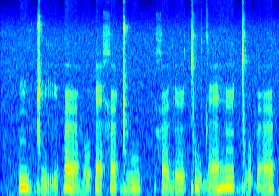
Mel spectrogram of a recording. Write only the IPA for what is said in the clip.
nʲ o̤˥˩ ɡ͡ǁ ø˧ rʲ ə˩ p œː˥˩ ɦ o˩ ʔ ɛ˥˩ x œ˥˩ ɡ͡ǁ u˥ | x œ˩ r øː˧ ǀ u˥˩ d ɛː˩˥ ɦ øː˥ ɡ͡ǀ o˩˥ ɓ œ˩˥

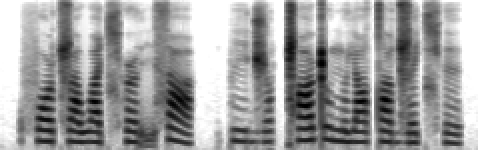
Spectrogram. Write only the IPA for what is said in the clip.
f ɔ ʈ͡ʂ ɑ w ɑ t͡ɕʰ ə˞ ɾ ḭ s ɑ | p i d͡ʒ ɔ ǁ ɑ ʈ u n̪ ʊ j i tˤ ʊ ɖ͡ʐ ɛ t͡ɕʰ ɪ

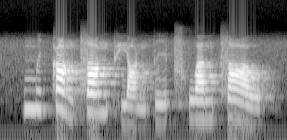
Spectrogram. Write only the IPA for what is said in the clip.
m i˦ k ɑ˥˨ ŋ t͡s ɑ˦ ŋ pʰ j ɑ˨˩ ŋ t̪ i˨˦ t͡sʰ w a˦ n t͡s ɑ˥˨ ʊ̯

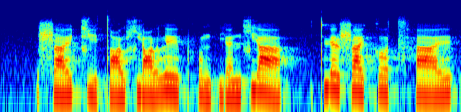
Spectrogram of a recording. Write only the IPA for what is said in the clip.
ʂ a˨˦ ɪ̯ t͡ɕ ḭ˨˩ t̪ ɑ˨˦ ʊ̯ ɕ j ɑ˨˦ ʊ̯ l e˥˨ ɪ̯ pʰ ʊ̰˨˩ ŋ p j ɛ˨˦ n ɕ j ä˥˨ | t̪ ɥ ɛ˥˨ ʂ a˥˨ ɪ̯ k ɤ˥˨ t͡sʰ a˨˦ ɪ̯

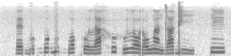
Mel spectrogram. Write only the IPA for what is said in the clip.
ɛ˨ ɡ o˨˦ ɡ͡b ɔ˦ ɡ u˦˨ ɡ͡b ɔ˧ k o˨ l a˨˦ h u˦˨ h u˨˦ l ɔ˦˨ ɾ ɔ˨˦ w ã˦˨ d a˨˦ d i˦˨ | ɾ ĩ˦

